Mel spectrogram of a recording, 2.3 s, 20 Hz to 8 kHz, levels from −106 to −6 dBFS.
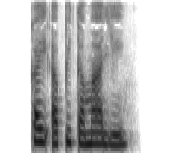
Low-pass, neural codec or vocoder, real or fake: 7.2 kHz; none; real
